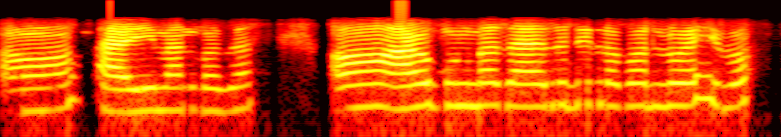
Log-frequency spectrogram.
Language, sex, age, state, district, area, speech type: Assamese, female, 30-45, Assam, Morigaon, rural, conversation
